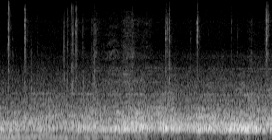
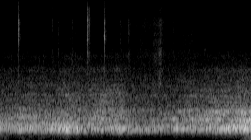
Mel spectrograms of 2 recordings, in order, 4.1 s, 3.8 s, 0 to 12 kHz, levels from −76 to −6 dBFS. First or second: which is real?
first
